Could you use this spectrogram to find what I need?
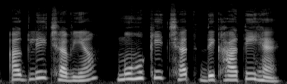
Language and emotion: Hindi, neutral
